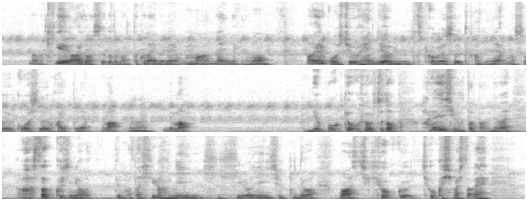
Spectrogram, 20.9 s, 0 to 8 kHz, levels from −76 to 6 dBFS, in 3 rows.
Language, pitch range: Japanese, 100-135 Hz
